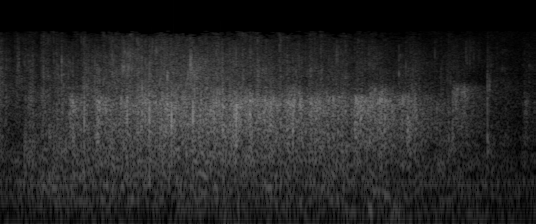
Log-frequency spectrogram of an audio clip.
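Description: Audience applauding, building up in the first second, strongest through the middle and dying away about five seconds in.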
